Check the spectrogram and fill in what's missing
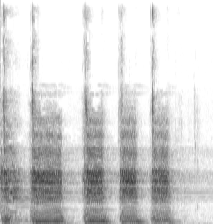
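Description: Distorted electric guitar played through a Cube Baby Pro amp with reverb switched on, four loud strummed chords in steady succession, each ringing out and trailing into a short reverb tail, with no talking.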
